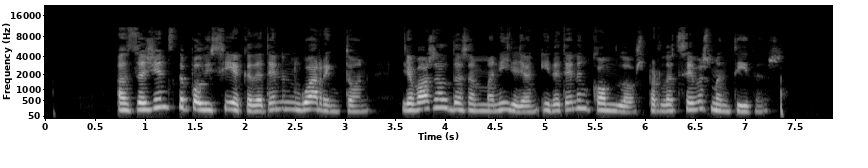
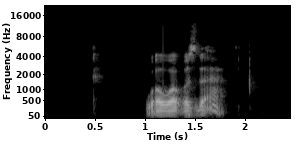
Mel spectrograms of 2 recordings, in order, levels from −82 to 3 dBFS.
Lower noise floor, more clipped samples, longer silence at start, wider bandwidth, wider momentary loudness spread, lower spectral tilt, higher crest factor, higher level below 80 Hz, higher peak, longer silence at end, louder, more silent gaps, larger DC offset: first, -76 dBFS vs -70 dBFS; neither; first, 0.75 s vs 0.5 s; about the same, 11.5 kHz vs 12.5 kHz; second, 10 LU vs 13 LU; about the same, -5.5 dB/octave vs -5 dB/octave; about the same, 16 dB vs 18 dB; about the same, -72 dBFS vs -68 dBFS; first, -8 dBFS vs -16 dBFS; second, 0.5 s vs 0.65 s; first, -25 LUFS vs -31 LUFS; second, none vs 0.86-0.90 s; neither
